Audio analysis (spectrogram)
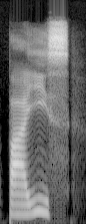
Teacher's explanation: A palavra vira país com duas sílabas. O acento força a separação criando um iato. · O acento força a separação, criando um hiato. Um simples acento muda toda a estrutura da palavra.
